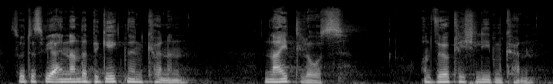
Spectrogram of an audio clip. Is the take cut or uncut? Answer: uncut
